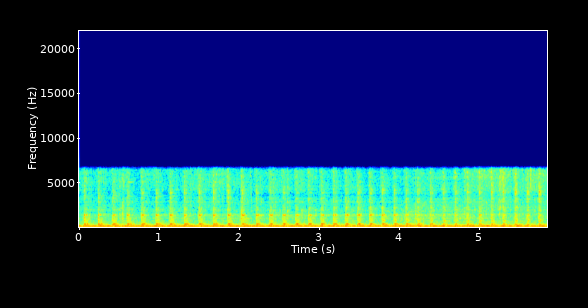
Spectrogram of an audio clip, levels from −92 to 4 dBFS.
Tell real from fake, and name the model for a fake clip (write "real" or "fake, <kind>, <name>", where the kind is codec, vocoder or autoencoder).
real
